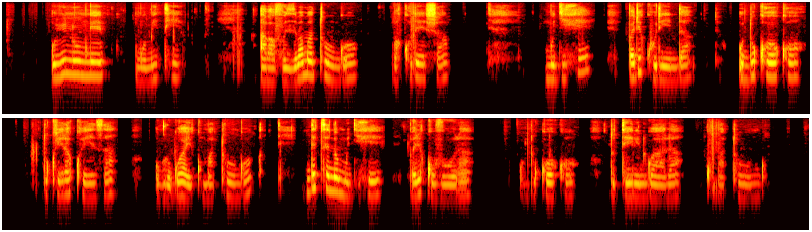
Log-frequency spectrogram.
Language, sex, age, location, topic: Kinyarwanda, female, 18-24, Nyagatare, agriculture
